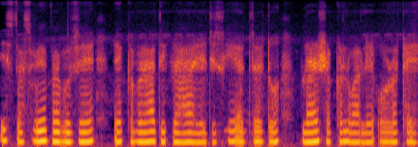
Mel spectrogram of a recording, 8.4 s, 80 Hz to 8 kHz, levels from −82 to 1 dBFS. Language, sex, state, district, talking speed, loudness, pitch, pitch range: Hindi, female, Arunachal Pradesh, Papum Pare, 120 wpm, -16 LUFS, 190 Hz, 185-195 Hz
